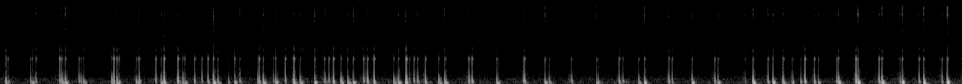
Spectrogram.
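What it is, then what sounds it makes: Small paper cup tapped. Fingers tap and scratch the outer paper walls of two identical small, empty, hollow paper cups, their open mouths facing the mic. Dozens of quick, dull, hollow taps sound in an irregular rhythm, mostly low and thumpy with a faint ring above, each one dying away almost instantly between soft, quiet gaps.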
